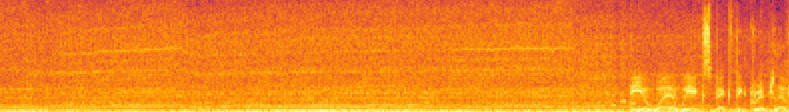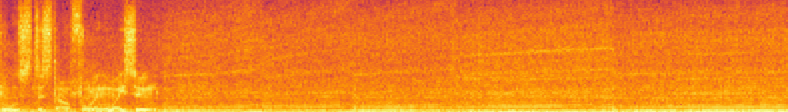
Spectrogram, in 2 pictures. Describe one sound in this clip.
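A racing car engine screams at high revs, its pitch climbing and dropping sharply with each gear change.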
